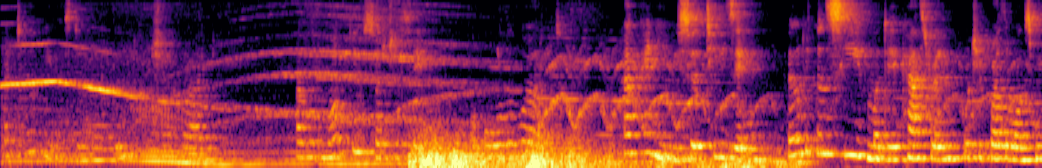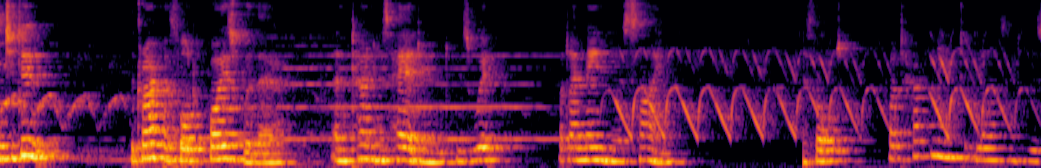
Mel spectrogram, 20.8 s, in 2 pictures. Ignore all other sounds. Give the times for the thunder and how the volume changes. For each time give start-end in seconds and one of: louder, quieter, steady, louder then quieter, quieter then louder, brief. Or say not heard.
4.0-8.1 quieter.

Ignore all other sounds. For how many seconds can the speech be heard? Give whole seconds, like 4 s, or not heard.
19 s.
